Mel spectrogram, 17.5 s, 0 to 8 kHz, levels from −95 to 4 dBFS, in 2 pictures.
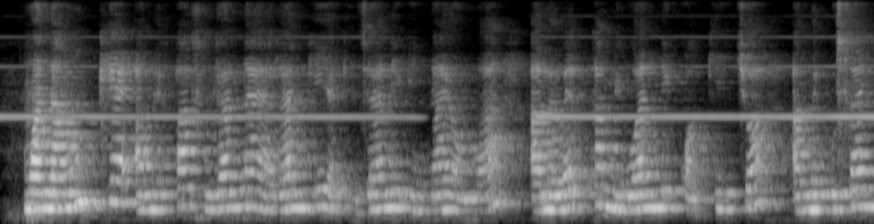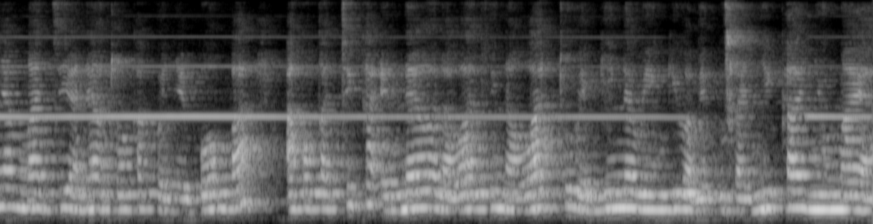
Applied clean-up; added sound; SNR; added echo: none; Wind instrument, woodwind instrument; 15 dB; reverberation time 0.8 s.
